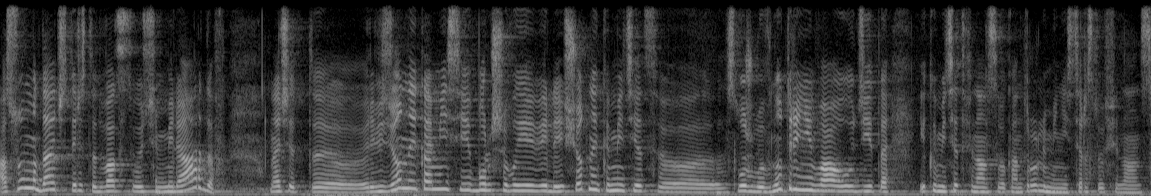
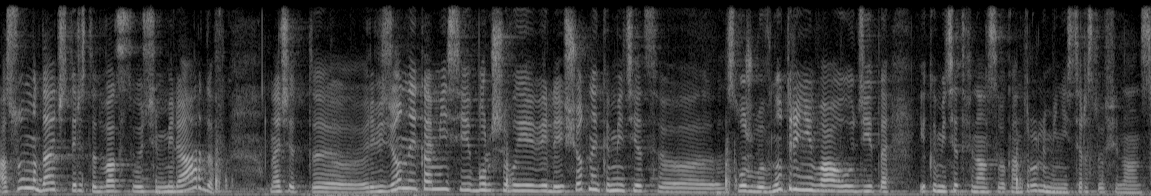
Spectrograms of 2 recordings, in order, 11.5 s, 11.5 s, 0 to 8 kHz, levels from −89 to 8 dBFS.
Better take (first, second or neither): first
